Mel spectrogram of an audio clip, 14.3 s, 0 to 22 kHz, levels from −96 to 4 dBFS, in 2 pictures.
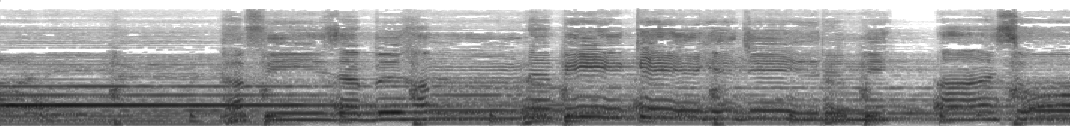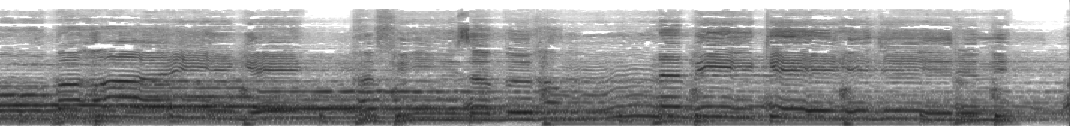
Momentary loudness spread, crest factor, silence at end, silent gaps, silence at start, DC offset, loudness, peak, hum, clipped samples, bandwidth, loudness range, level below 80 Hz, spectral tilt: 7 LU; 14 dB; 0 s; none; 0 s; under 0.1%; -14 LUFS; 0 dBFS; none; under 0.1%; 16 kHz; 4 LU; -42 dBFS; -4.5 dB/octave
